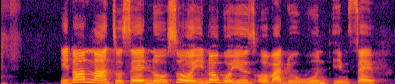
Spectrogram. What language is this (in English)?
Nigerian Pidgin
